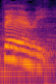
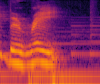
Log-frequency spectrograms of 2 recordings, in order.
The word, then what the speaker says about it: beret: A berry. British pronunciation berry, whereas American people say beret.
